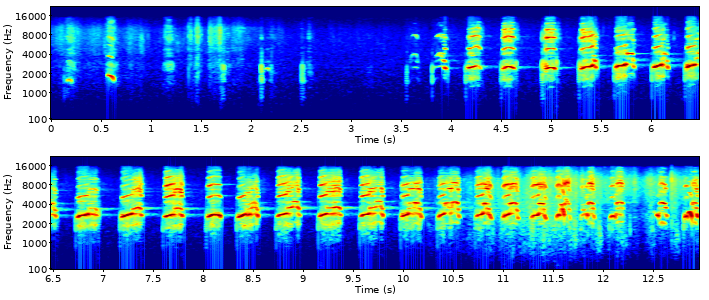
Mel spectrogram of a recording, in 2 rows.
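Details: Osprey at a nest with a fish, recorded by a nest camera on 4 August: a rapid series of short, sharp whistled chirps repeated about two to three times a second, growing louder and more urgent toward the end, with fainter scattered chirps before.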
